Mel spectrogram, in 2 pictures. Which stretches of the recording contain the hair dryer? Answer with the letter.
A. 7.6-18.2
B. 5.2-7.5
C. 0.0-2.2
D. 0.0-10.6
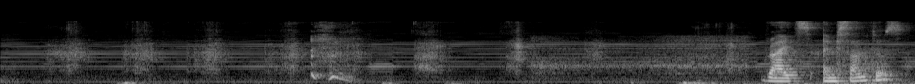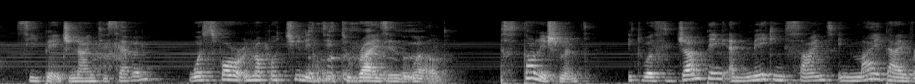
B.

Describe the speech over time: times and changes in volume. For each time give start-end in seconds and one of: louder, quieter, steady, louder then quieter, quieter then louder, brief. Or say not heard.
7.6-18.2 steady.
